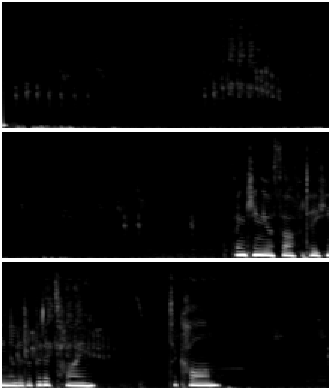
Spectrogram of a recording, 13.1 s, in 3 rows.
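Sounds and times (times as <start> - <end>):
faint birds chirping: 0.0 - 13.0
bird trill: 2.6 - 7.2, 9.0 - 13.0.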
